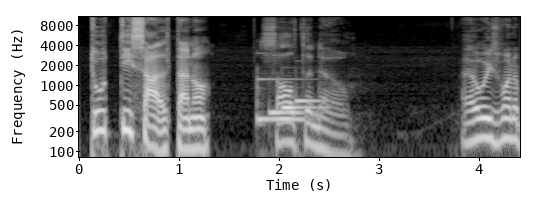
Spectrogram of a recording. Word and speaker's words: saltano: Tutti saltano. Saltano. I always want to pronounce it wrong. I always want to put the emphasis in the wrong place. Because we would say saltano in English, not saltano.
